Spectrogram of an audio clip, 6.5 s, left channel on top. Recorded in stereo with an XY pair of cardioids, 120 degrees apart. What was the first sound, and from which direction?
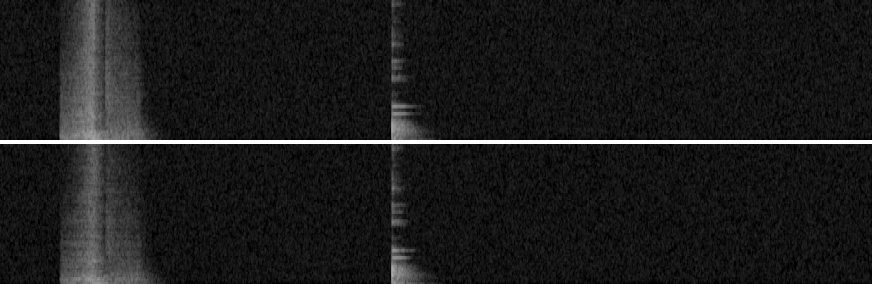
A whoosh, 55° left.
